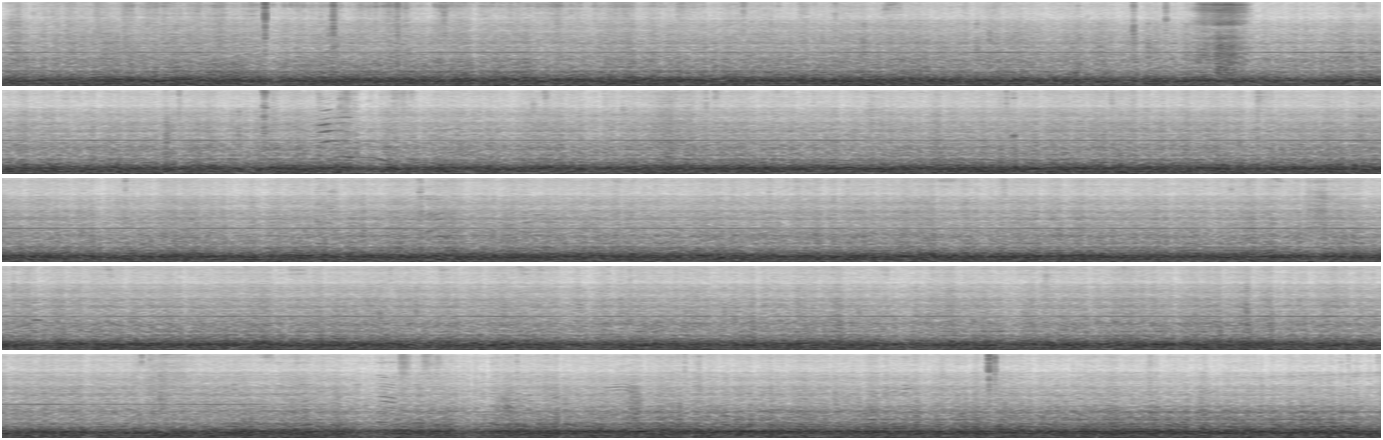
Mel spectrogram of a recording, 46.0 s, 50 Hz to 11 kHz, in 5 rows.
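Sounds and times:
jet engines idling in cabin: 0:00.0 - 0:45.9.

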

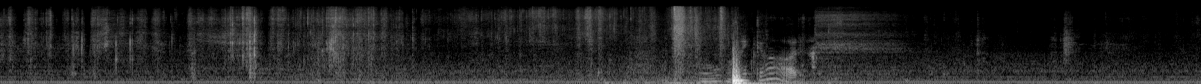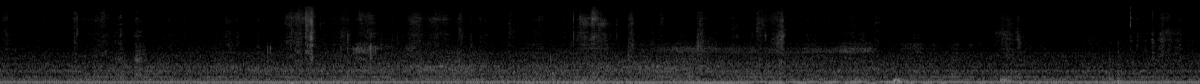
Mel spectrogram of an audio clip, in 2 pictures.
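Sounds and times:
card pack rustling and clicking: 0:00.0 - 0:07.3
low hum: 0:00.7 - 0:23.0.

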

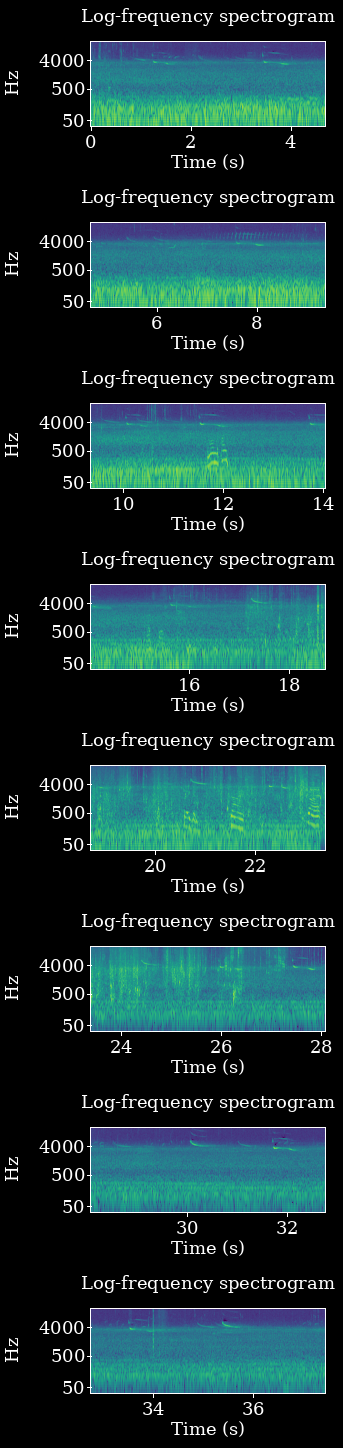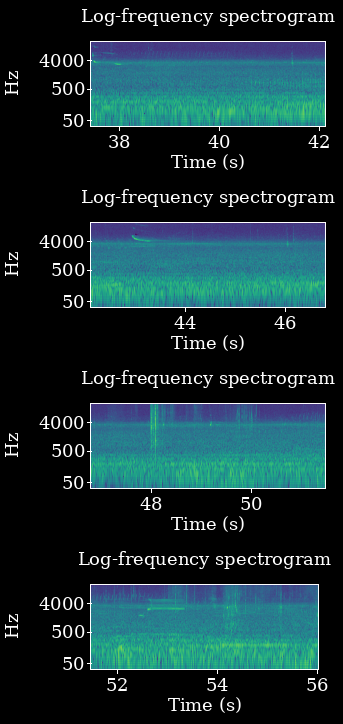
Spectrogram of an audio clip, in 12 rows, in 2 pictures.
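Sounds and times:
steady low rumble: 0:00.0 - 0:29.0, 0:47.2 - 0:56.0
bird chirping: 0:15.4 - 0:28.9, 0:49.1 - 0:56.0
fish thrashing and splashing: 0:15.7 - 0:27.9, 0:48.0 - 0:56.0.

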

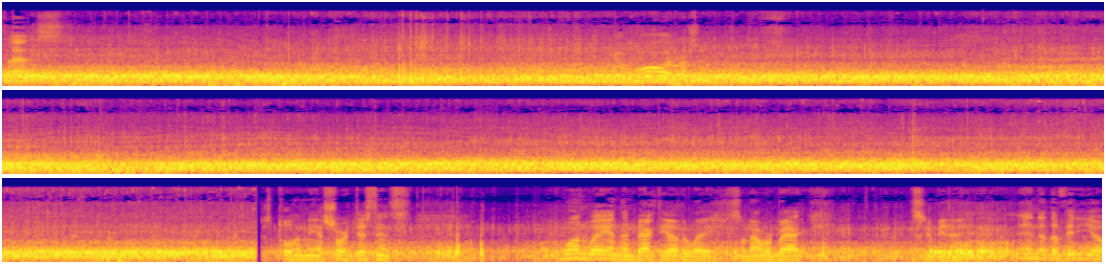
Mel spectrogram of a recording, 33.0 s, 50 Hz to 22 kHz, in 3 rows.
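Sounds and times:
skateboard wheels rolling on asphalt: 0:00.0 - 0:33.0.

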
